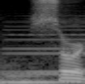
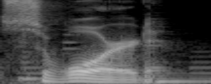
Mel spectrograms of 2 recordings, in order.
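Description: First: The W sound is silent. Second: The W sound is clearly pronounced. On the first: The speaker calls it right. "Sword is much better" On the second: The speaker calls it wrong. "technically pronounced sword. You're supposed to pronounce the W"

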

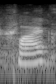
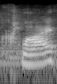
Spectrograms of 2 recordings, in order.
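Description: First: The name is said with an English-like pronunciation. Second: The name is said with an English-like pronunciation.

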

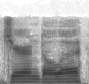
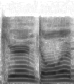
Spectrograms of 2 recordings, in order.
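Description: First: The word begins with a J sound. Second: The word begins with a hard G sound. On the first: "like with a J" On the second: "I usually call it a girandola"

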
